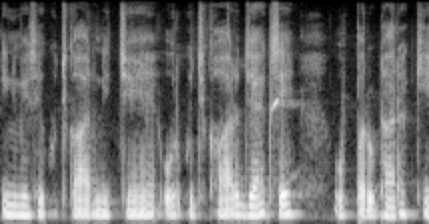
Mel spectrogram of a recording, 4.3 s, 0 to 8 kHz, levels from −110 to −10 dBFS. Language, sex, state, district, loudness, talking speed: Hindi, male, Uttar Pradesh, Shamli, -18 LUFS, 210 wpm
